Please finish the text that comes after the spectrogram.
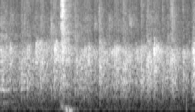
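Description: A church congregation applauding, a sustained wash of clapping from many hands with a low thump about a second in, filling the room evenly.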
